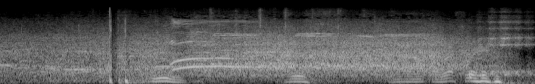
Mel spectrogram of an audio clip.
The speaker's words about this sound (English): I'm just going to play the footage of it here, and you can hear the scream from the Arsenal man.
